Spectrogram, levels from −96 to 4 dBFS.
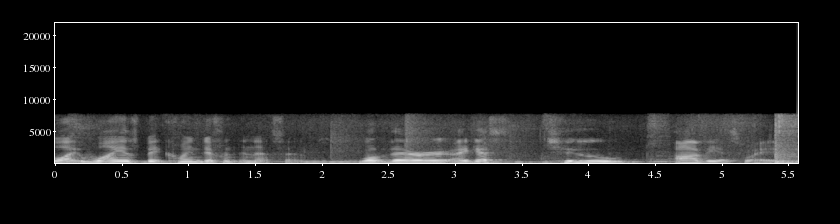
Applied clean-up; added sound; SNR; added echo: none; Water tap, faucet; 16 dB; reverberation time 0.2 s.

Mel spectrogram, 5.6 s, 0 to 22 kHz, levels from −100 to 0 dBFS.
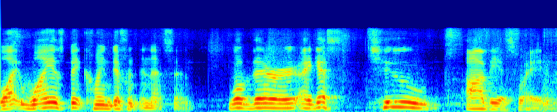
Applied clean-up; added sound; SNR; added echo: neural separator model SepFormer DNS4.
